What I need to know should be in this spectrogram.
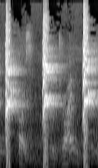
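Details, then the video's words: Russian Toy Terrier squeaking like a squeaky toy: three sharp, loud, high yelps spaced under a second apart, each quick and strained, with quiet lower murmurs between them. "Russian toy terrier sounds like a squeaky toy"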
